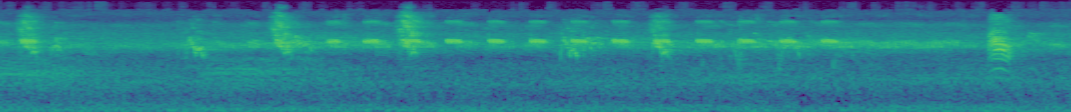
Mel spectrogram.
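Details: Bell cricket near globe amaranth keeps up its rapid high ringing pulses while a few sharp bird chirps cut in at the start, middle and end.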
